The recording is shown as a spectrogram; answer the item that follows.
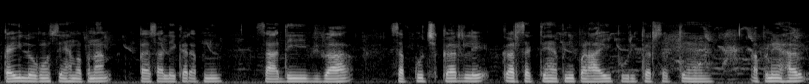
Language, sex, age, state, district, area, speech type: Hindi, male, 18-30, Uttar Pradesh, Jaunpur, rural, spontaneous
